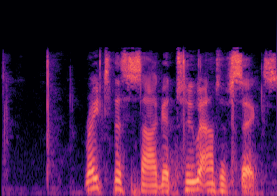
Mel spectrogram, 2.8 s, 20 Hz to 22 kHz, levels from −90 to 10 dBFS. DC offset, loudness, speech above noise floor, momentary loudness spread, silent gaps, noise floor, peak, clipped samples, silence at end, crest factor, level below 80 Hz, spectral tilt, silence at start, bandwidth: under 0.1%; -15 LUFS; 21 dB; 19 LU; none; -36 dBFS; -2 dBFS; under 0.1%; 0 s; 16 dB; -46 dBFS; -3 dB/octave; 0.45 s; 8.4 kHz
